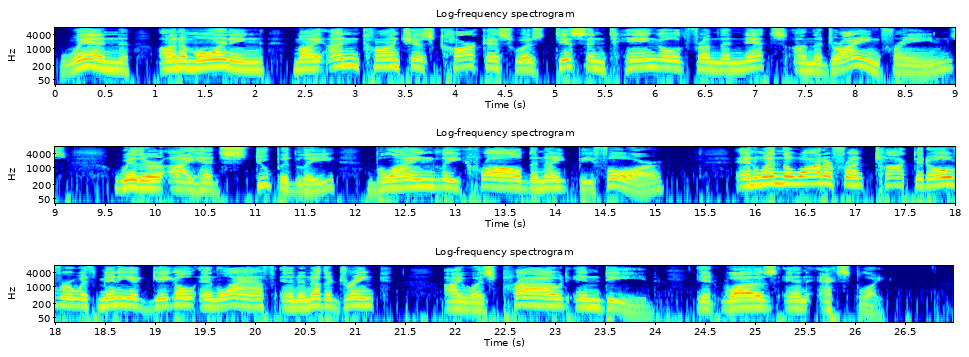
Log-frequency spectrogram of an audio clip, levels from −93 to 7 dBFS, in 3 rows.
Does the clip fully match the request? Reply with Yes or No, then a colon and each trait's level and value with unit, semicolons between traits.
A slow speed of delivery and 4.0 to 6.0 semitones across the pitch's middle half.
Yes: slow, 110 wpm; average, 4.6 semitones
